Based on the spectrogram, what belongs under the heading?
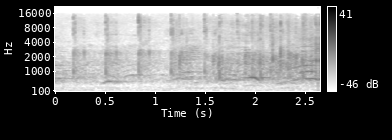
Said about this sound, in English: Thank you. I got one hand clap. I appreciate it. The rest of you are a little late on the draw, but you're good.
